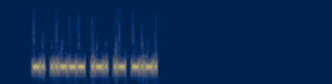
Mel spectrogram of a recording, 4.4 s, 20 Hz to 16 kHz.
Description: Morse code, heard as a keyed tone, about 37 wpm, 700 Hz. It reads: N2RAC
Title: USA Call Signs - 5 Characters - Repeated 3x - 40wpm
